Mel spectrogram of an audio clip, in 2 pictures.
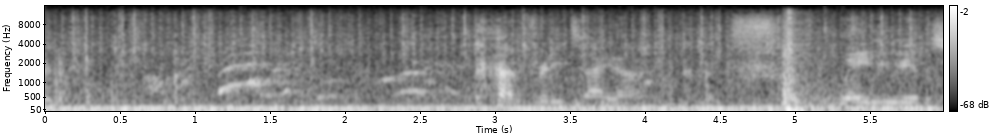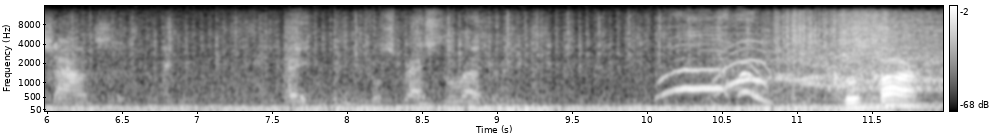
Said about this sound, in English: Car.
